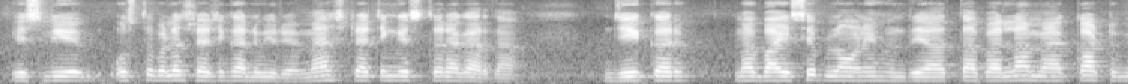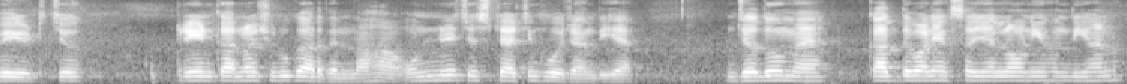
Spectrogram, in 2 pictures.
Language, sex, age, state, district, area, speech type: Punjabi, male, 30-45, Punjab, Barnala, rural, spontaneous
